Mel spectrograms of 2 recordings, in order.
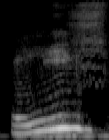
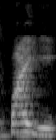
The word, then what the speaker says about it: Feige: I've actually only read it, so I thought it was like Feige. No, it's Feige.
